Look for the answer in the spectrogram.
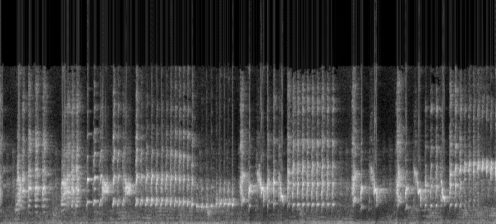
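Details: Kept long-tailed shrike from Pamekasan singing the continuous fighting-style song, imitating sparrows. A varied, jumbled stream of squeaky chirps, rasping buzzes and quick trills runs almost without pause.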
